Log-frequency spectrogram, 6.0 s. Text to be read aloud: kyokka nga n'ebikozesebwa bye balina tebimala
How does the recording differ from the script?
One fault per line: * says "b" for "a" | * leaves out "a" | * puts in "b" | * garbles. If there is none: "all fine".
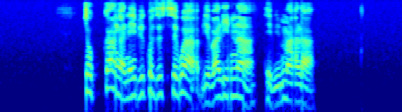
all fine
